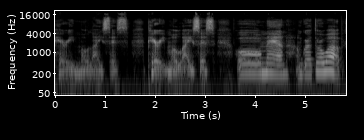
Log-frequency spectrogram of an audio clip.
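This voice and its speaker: A woman's raspy, put-on character voice at a fairly slow pace. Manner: groaning.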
